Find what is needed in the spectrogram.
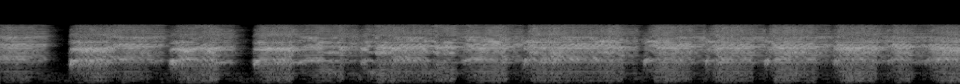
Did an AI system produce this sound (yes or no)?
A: yes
